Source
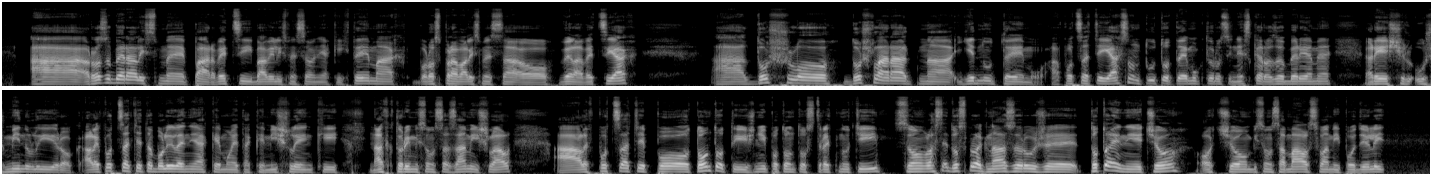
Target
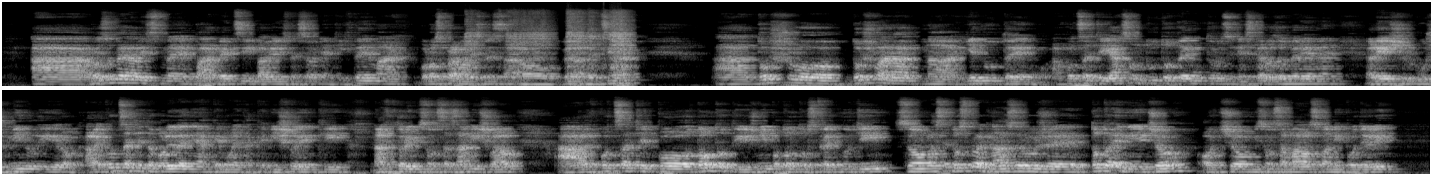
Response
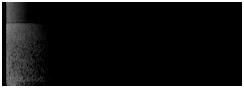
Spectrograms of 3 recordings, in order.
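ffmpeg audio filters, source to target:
-filter_complex "[0:a]bandreject=f=60:t=h:w=6,bandreject=f=120:t=h:w=6,bandreject=f=180:t=h:w=6,bandreject=f=240:t=h:w=6,bandreject=f=300:t=h:w=6,asettb=1/sr,asplit=3[a][b][c];[a]atrim=end=4.624[d];[b]atrim=start=4.62:end=6.2,asetpts=PTS-STARTPTS,afade=t=in:d=0.004:c=qsin,afade=t=out:st=1.576:d=0.004:c=qsin,aeval=exprs='(mod(4.73*val(0)+1,2)-1)/4.73':c=same[e];[c]atrim=start=6.196[f];[d][e]acrossfade=d=0.004:c1=hsin:c2=qsin[g];[g][f]acrossfade=d=0.004:c1=qsin:c2=hsin,aecho=1:1:2.2:0.58[h];[1:a]atrim=start_sample=2205,atrim=end_sample=4410,asetrate=29106,aresample=44100[i];[h][i]afir=irnorm=-1:irlink=0,volume=-14dB"

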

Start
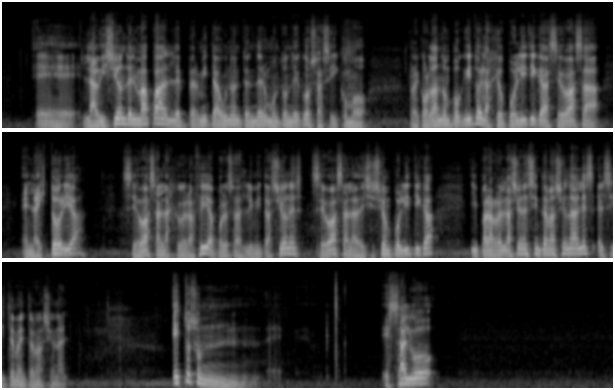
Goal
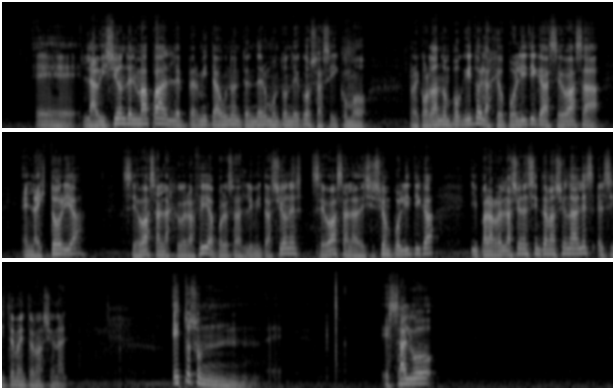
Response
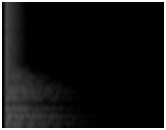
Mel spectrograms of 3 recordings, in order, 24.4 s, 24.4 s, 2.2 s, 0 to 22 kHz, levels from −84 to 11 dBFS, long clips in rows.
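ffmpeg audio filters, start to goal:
-af "equalizer=f=280:w=0.49:g=-8.5,volume=-7.5dB"

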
